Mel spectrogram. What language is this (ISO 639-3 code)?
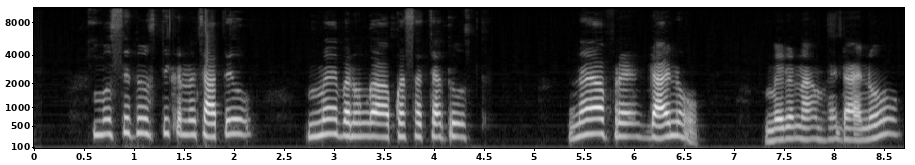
hin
